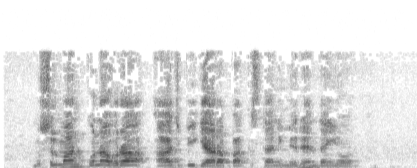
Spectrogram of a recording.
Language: Gurgula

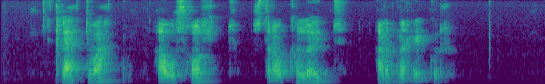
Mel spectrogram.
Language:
Icelandic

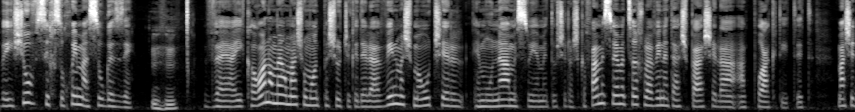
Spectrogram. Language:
Hebrew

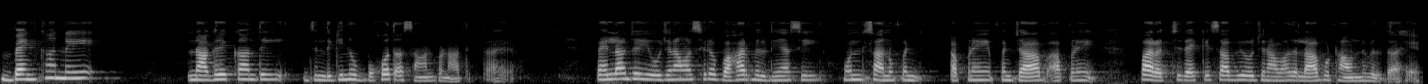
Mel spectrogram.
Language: Punjabi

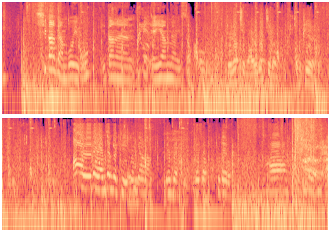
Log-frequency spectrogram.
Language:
Korean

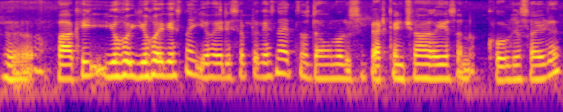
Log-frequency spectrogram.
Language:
Kashmiri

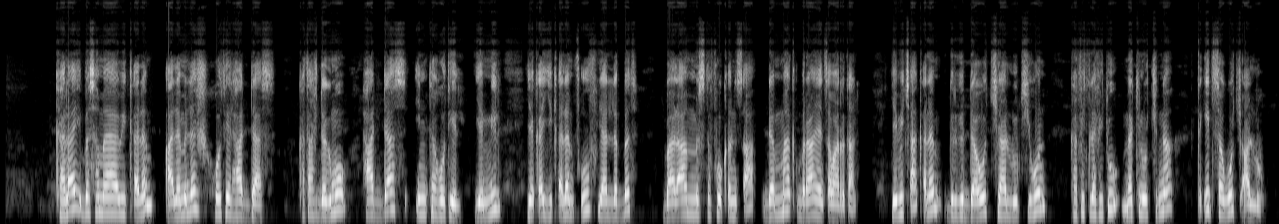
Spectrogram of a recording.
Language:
Amharic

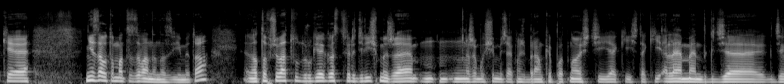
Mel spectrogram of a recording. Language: Polish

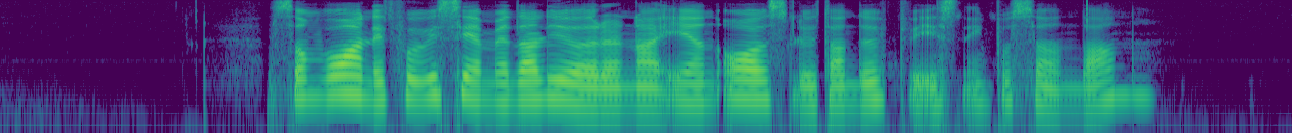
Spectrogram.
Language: Swedish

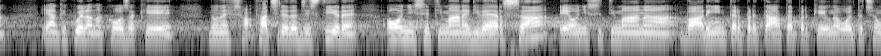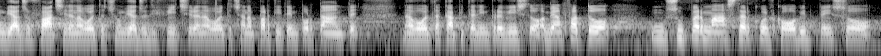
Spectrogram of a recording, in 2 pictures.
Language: Italian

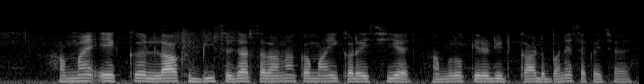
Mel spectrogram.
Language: Maithili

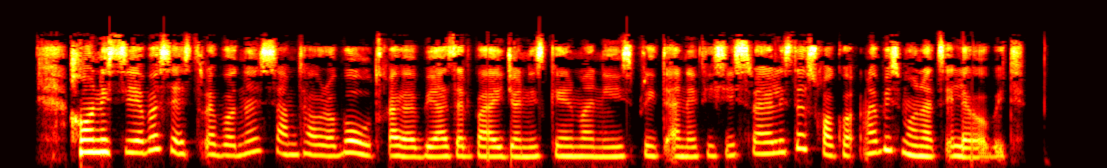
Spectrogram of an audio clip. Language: Georgian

